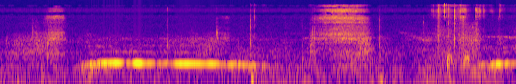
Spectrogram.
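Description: A Miniature Bull Terrier gives a steady, drawn-out whine, held for over a second, then starts again.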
